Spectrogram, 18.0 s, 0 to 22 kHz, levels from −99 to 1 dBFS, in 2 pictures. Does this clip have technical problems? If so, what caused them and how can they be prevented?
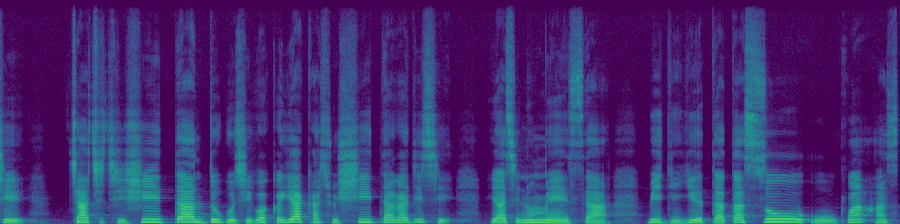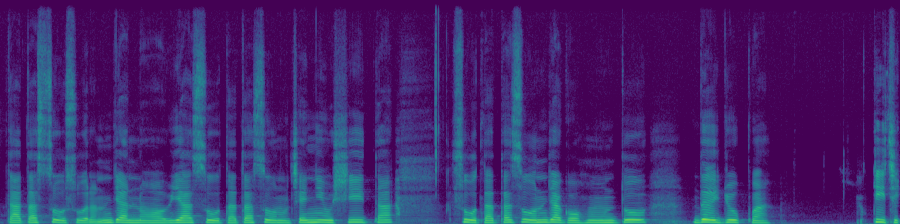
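Yes. At about 7.14 s the speech has a repeated buffer: a single 5 ms block of audio plays twice in a row, with a hard join where the copy begins. Because the block is so short, the repeat is heard as a click or brief buzz rather than a stutter, and essentially no audio is lost. The playback device ran out of fresh samples before its deadline and replayed the last block it held. To prevent it, use larger playback buffers or give the audio thread higher scheduling priority so new data always arrives on time.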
